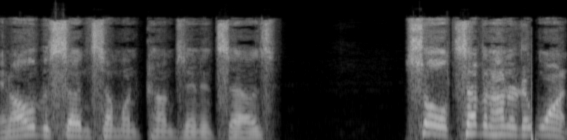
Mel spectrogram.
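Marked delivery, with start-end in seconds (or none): 3.0-4.3 loud, high-pitched trader's yell. Showing how a pit trader sells: imitating a pit trader yelling. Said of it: "That's what they would yell".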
